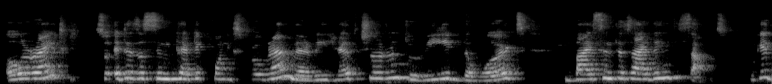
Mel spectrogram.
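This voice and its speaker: A woman with an Indian accent leading an online phonics training for teachers, speaking deliberately and repeating her questions to the trainees. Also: fairly high pitch, roomy sound, low-quality recording. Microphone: video call.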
